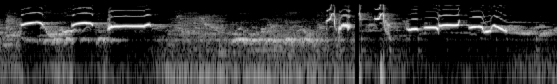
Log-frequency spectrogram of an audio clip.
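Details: Oriental magpie-robin song played as a lure to prompt singing: three clear, level whistled notes, a quiet pause with a faint low hum, then loud varied chirps and slurred whistles.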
